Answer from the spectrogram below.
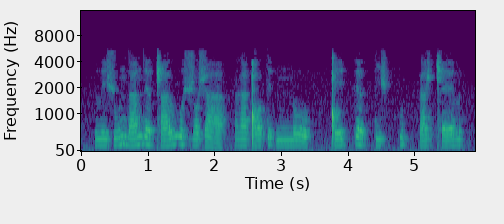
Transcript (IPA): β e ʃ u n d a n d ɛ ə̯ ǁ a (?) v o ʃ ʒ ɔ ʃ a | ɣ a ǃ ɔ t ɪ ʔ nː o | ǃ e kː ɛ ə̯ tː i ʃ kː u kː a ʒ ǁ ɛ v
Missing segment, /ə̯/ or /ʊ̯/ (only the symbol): ʊ̯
